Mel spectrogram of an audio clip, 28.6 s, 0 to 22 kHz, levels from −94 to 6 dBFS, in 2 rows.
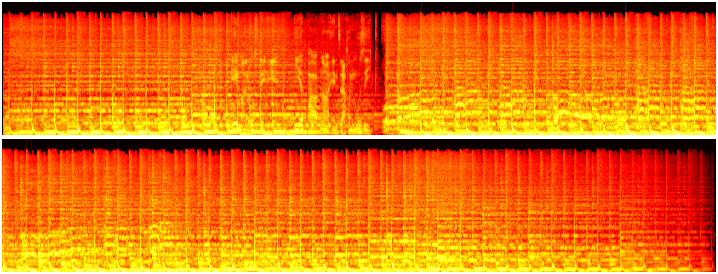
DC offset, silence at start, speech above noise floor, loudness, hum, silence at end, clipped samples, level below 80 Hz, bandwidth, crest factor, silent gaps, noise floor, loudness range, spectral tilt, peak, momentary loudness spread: under 0.1%; 0 s; 19 dB; -12 LUFS; none; 0.4 s; under 0.1%; -16 dBFS; 16 kHz; 10 dB; none; -37 dBFS; 4 LU; -5 dB/octave; 0 dBFS; 9 LU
